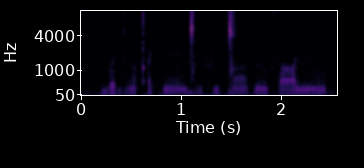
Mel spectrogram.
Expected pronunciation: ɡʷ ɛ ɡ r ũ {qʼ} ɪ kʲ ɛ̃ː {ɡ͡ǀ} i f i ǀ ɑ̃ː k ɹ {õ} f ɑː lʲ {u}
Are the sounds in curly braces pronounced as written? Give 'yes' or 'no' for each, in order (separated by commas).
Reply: yes, yes, no, no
